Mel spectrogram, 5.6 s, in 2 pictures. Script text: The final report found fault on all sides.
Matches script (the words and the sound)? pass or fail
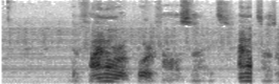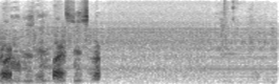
fail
